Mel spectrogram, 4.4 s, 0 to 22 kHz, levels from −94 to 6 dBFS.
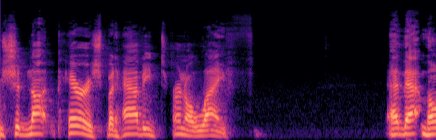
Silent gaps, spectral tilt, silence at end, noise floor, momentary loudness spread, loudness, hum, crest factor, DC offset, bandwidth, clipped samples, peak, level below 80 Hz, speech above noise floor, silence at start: none; -6 dB/octave; 0 s; -74 dBFS; 8 LU; -18 LUFS; none; 18 dB; under 0.1%; 11.5 kHz; under 0.1%; -2 dBFS; -66 dBFS; 57 dB; 0 s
